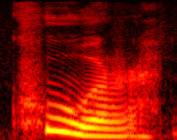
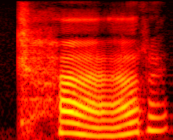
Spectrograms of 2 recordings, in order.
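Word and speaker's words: cœur: they read it as cure so what you want to imagine if it helps just cross out the O and read it as c e u r or better yet k-e-u-r Kar and make sure that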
